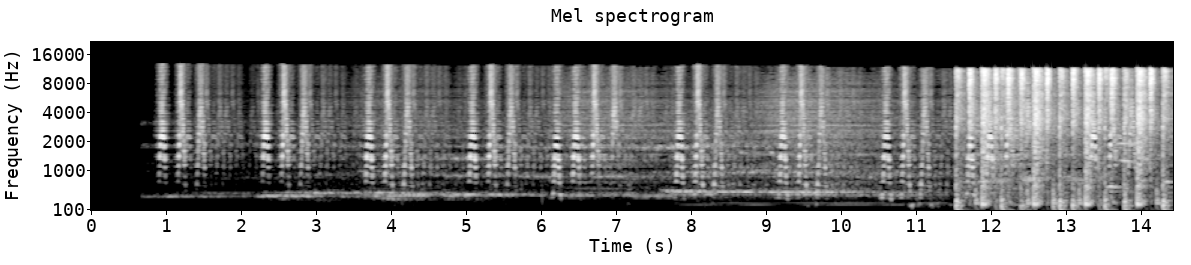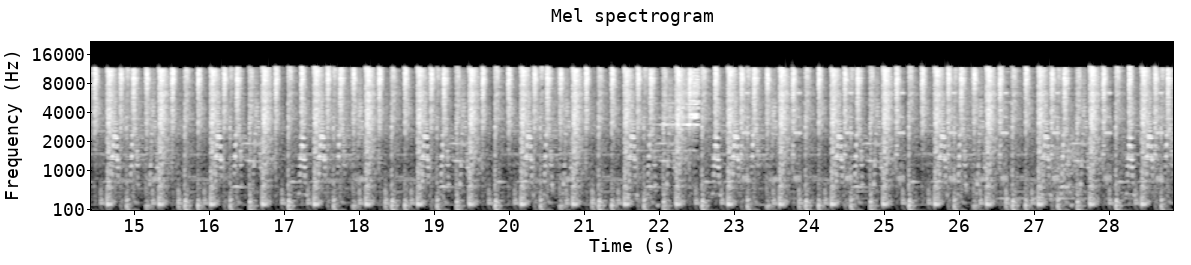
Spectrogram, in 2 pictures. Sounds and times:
Electronic music: 0:00.7 - 0:28.8.

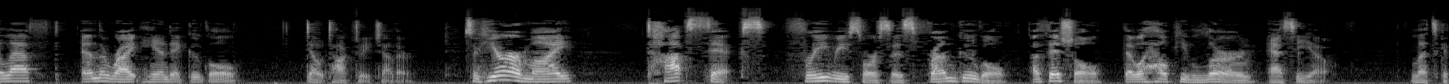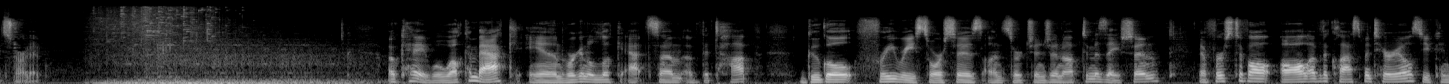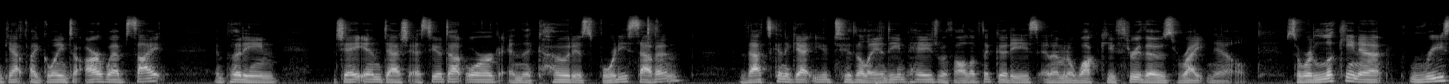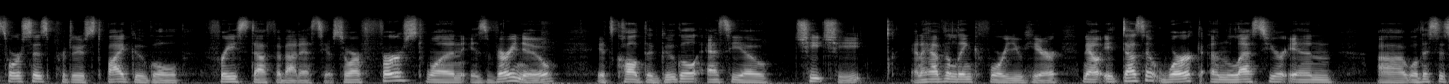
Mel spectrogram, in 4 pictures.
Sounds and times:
Speech: 0:00.0 - 0:05.8, 0:06.4 - 0:13.4, 0:14.0 - 0:15.0, 0:18.4 - 0:57.9.

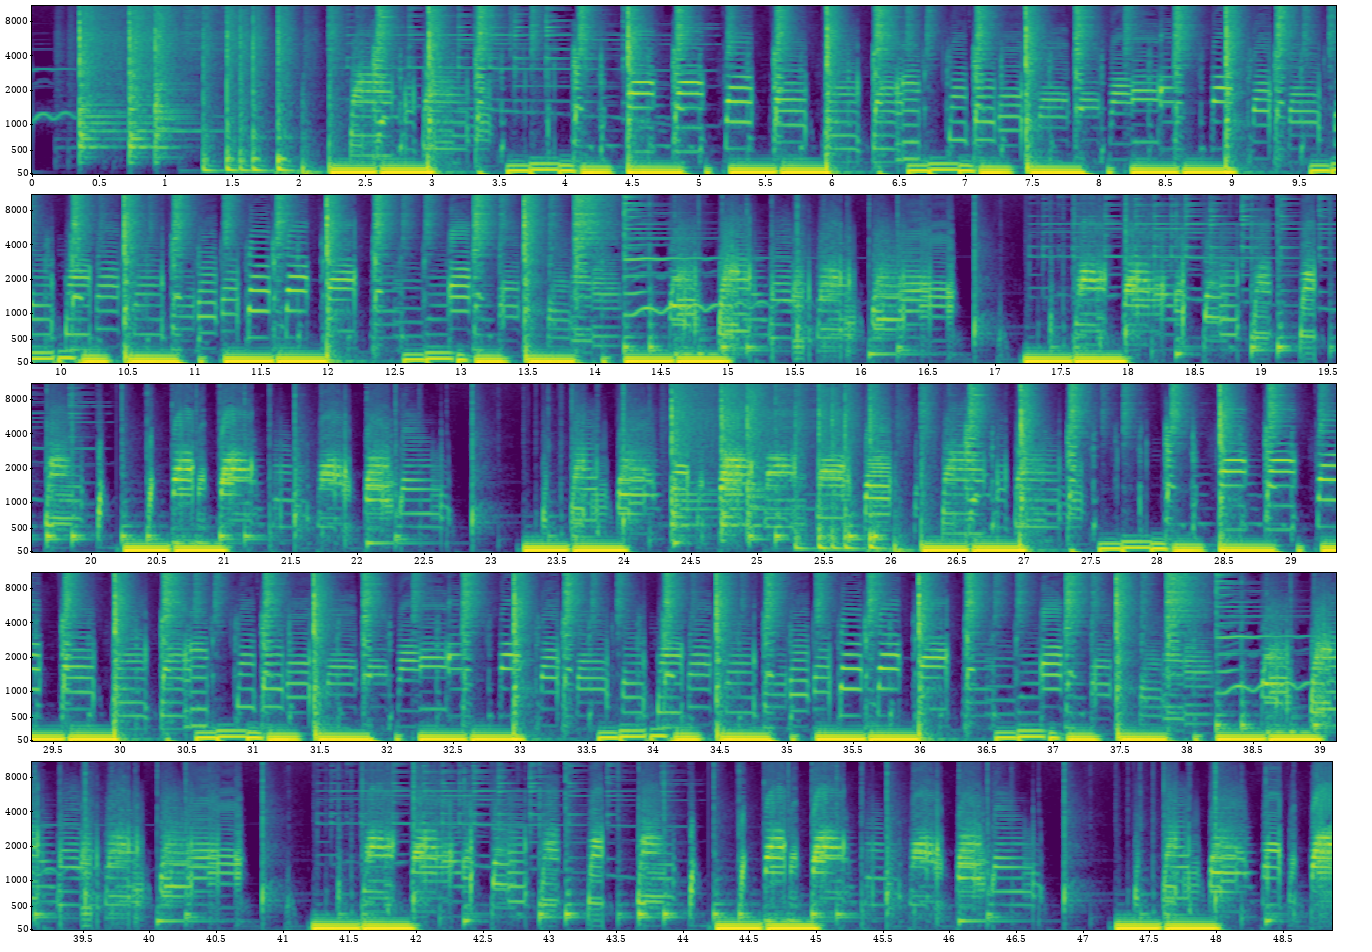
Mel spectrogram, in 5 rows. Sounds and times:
Music: 0:00.0 - 0:48.8.

